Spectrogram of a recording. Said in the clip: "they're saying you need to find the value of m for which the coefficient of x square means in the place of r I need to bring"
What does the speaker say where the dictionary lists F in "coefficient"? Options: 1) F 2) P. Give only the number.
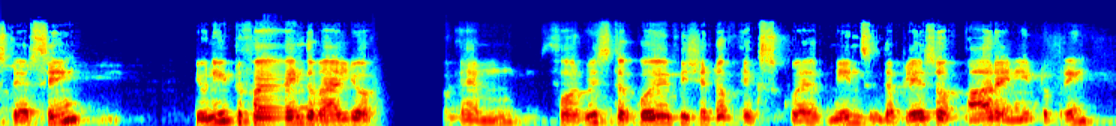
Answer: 1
